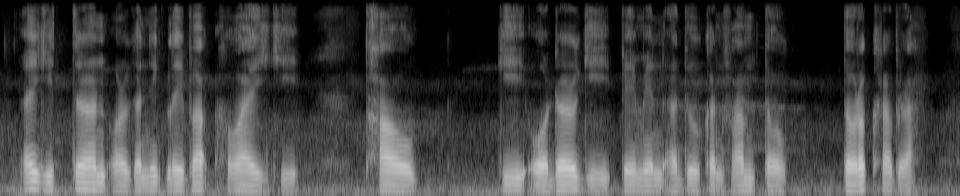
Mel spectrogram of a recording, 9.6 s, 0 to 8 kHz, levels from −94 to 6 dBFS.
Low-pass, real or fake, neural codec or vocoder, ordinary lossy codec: 7.2 kHz; real; none; none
